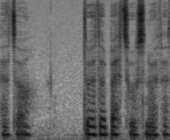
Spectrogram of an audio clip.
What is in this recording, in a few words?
"betws", Welsh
